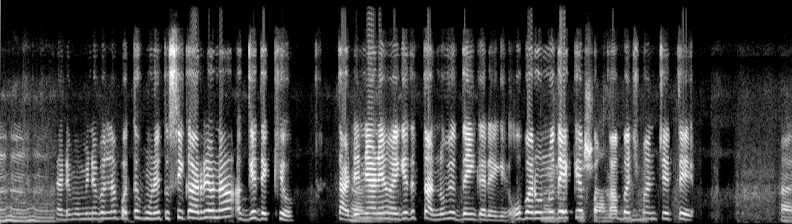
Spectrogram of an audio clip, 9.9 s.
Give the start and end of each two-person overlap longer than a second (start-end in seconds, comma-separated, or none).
6.6-8.1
